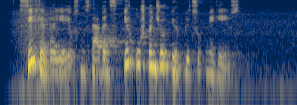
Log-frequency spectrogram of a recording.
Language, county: Lithuanian, Šiauliai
